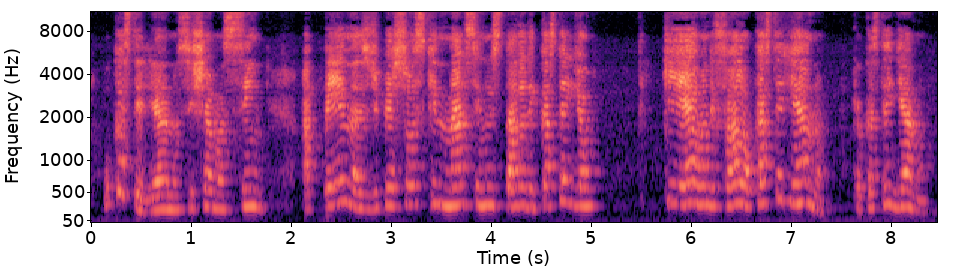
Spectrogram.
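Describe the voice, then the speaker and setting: Uma mulher com sotaque brasileiro dando uma aula gravada, em tom explicativo. Ela lança perguntas retóricas aos alunos. A voz é aguda e soa um pouco distante do microfone. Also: female voice, high voice, reverberant. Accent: Brazilian Portuguese. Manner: explanatory, asks the class rhetorical questions. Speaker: teacher. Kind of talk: recorded online lesson.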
